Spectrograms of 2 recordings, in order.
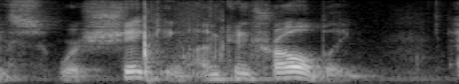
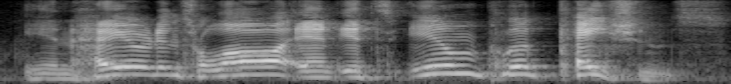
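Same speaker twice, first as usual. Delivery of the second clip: slow, louder, sharply read title; 10 semitones higher, 7 dB louder, slower than usual. A narrator's reading. Hook-handed man reads the book title sharply at Klaus. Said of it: "he said sharply".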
